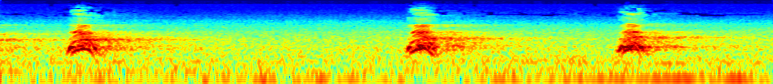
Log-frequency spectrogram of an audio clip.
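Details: Dogs playing together, giving three single sharp barks spaced about one to two seconds apart against a quiet, faintly humming background.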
